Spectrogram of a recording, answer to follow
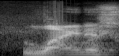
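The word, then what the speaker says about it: Linus: Um I I was just quickly looking up uh Lionus would be probably closer to the pronunciation because the Lionus Toralds who created uh Linux was named after a cartoon character in Peanuts.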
